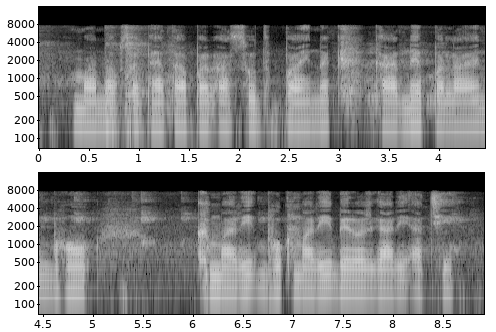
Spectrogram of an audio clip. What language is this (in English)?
Maithili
